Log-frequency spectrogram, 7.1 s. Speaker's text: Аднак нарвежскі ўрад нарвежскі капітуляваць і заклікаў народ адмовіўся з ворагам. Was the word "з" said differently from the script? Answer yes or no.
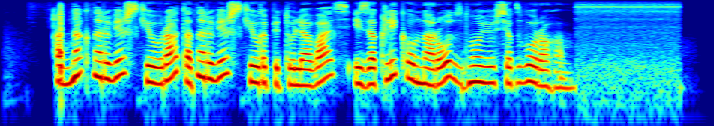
no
